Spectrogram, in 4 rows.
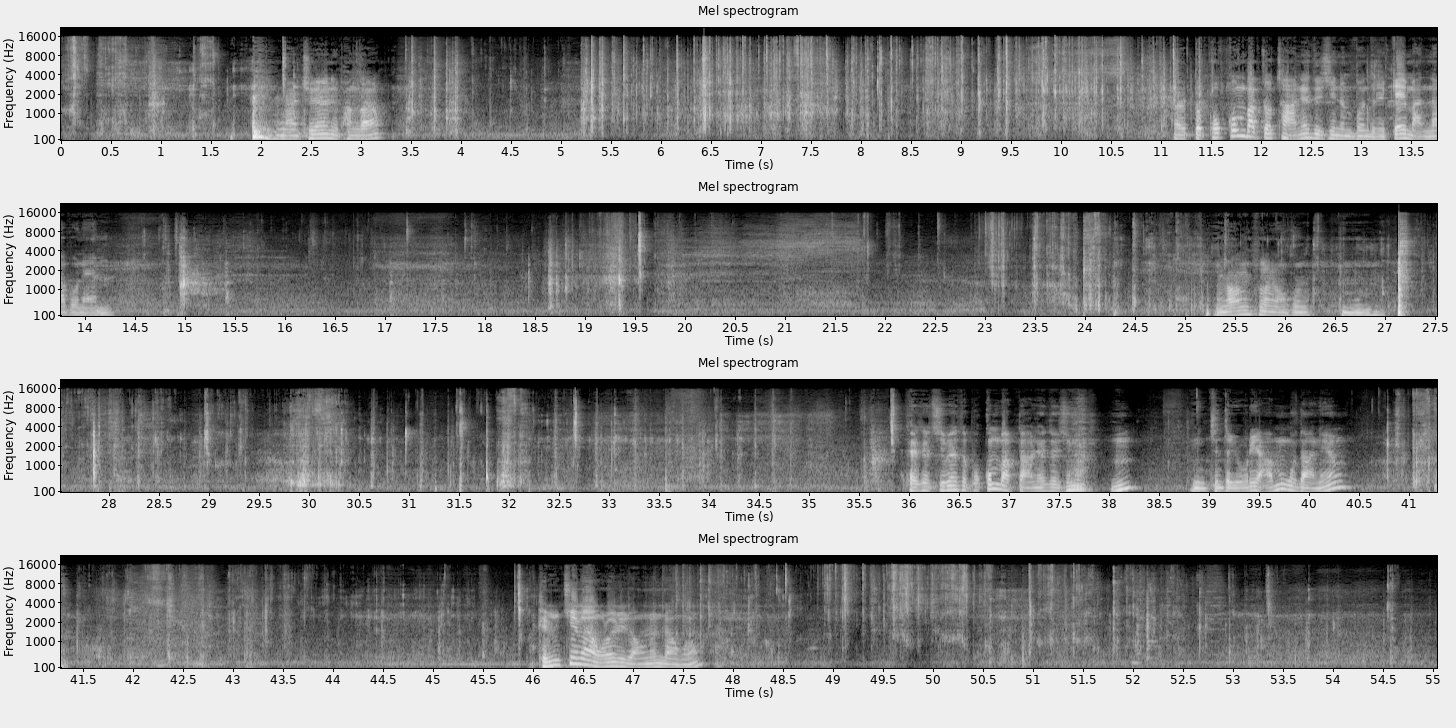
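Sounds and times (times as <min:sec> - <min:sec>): person chewing food: 0:21.6 - 0:25.3, 0:25.9 - 0:35.9, 0:40.7 - 0:46.0, 0:47.6 - 0:55.0
close chewing with mouth clicks: 0:27.0 - 0:34.9, 0:40.8 - 0:46.0.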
